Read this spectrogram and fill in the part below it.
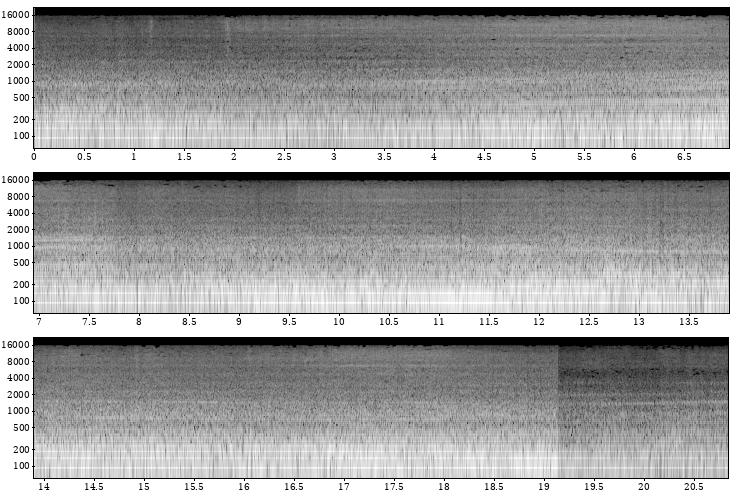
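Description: A motorbike engine hums and rises and falls in pitch as it speeds up and slows.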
